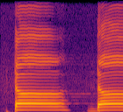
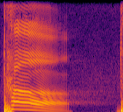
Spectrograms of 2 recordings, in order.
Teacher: महाप्राण कहलाएंगे, क्योंकि झटके के साथ क्या किया आपने, वायु बाहर फेंकी। ठीक है, तो इसमें अधिक मात्रा में क्या होगी, श्वास वायु बाहर निकलती है।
